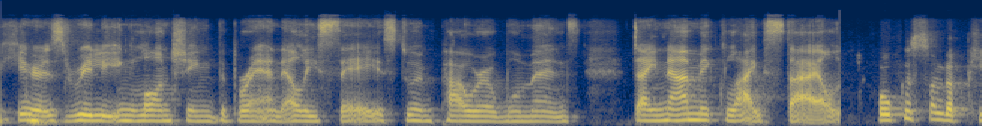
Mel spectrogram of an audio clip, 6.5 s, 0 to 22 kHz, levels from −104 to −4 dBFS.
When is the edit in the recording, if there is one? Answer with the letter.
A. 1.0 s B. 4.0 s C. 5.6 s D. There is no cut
C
